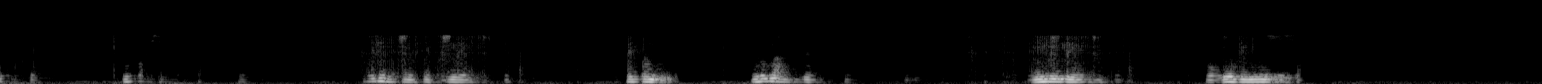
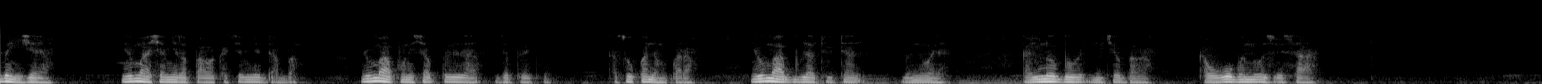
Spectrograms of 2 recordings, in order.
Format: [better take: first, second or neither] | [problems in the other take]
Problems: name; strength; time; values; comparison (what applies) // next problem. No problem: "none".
second | noise reduction (neural mask model DeepFilterNet 3)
